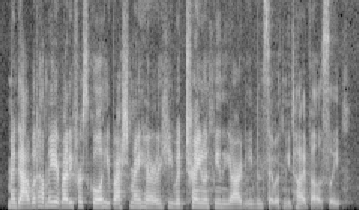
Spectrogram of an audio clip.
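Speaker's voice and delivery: ordinary talk, nothing marked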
